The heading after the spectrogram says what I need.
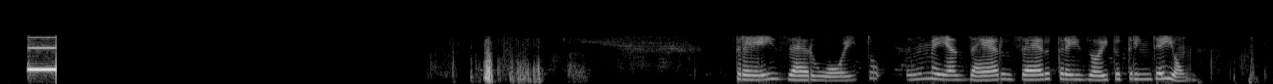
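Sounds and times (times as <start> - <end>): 
electronic beep from an automated phone line: 0.3 - 0.6
speech: 7.4 - 12.0.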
